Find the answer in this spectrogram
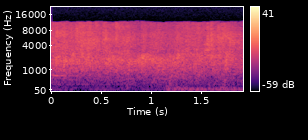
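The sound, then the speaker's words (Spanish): Church audience applauding as an offering of praise during a Spanish-language service: steady, dense clapping from many hands that holds at an even, fairly soft level for the whole stretch. “Dale una ofrenda de palmas al Espíritu Santo.”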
